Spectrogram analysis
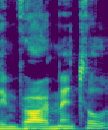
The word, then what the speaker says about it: environment: noun to the adjective the noun has the stress on the second syllable environment while the adjective is on the next to last environmental so that's something to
